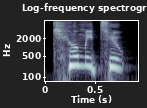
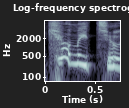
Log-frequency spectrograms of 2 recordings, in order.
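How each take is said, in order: First: Screaming. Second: Even higher, louder scream; second cry, pitched higher still. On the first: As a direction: shriek it at him. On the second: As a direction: shriek it again, rising further. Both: Acted. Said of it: "Julie, screaming".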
